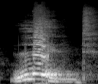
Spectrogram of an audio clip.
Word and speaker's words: lead: The pronunciation is led.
